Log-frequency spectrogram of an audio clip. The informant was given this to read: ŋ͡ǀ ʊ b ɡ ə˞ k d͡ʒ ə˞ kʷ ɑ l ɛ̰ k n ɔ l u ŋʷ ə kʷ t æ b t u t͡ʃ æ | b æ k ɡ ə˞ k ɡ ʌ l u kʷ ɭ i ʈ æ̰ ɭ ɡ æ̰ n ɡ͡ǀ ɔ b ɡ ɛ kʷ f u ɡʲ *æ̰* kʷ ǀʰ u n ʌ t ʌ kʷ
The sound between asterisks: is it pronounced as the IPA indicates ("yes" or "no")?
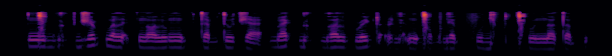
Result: no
